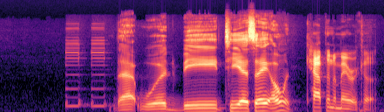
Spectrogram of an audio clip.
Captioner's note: buzzer beeps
